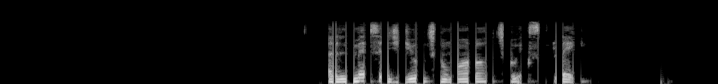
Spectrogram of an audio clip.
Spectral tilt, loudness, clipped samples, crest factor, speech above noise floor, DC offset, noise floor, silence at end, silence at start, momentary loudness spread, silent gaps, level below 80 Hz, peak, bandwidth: -5.5 dB/octave; -17 LUFS; under 0.1%; 20 dB; over 73 dB; under 0.1%; under -90 dBFS; 1.35 s; 3.3 s; 8 LU; none; -44 dBFS; -2 dBFS; 7.8 kHz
